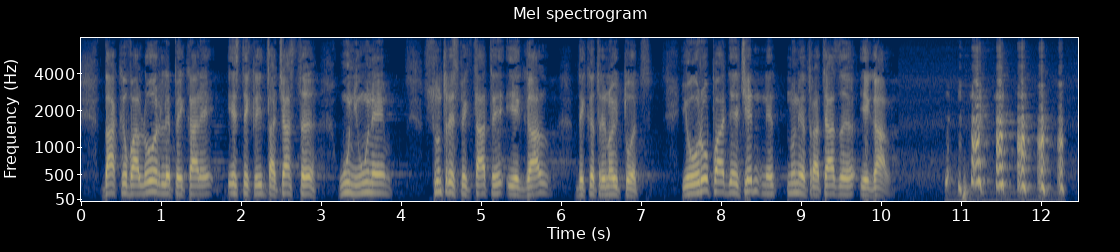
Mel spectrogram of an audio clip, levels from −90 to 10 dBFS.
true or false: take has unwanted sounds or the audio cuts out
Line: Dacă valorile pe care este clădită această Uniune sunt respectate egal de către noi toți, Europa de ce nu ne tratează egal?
true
